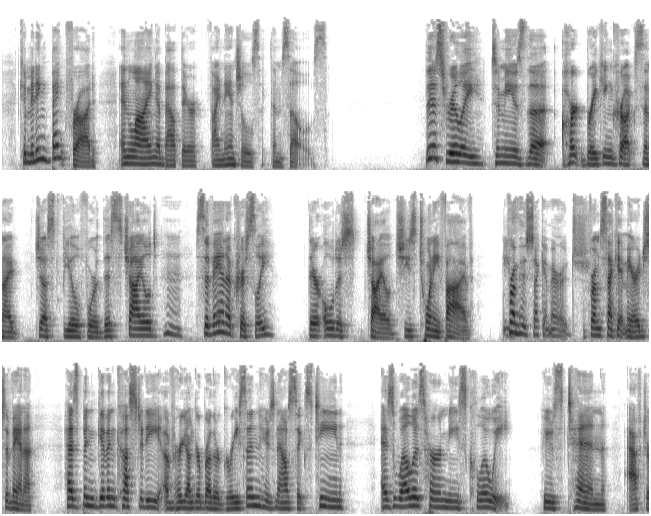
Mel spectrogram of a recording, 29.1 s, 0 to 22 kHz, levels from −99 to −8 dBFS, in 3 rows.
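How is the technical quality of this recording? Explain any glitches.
The quality's noticeably compromised: the speech runs dull and grainy from start to finish, with a watery, gurgling edge on top. That's most likely MP2 compression, MPEG Layer II coding starved of bits, which fits a rate around 80 kbps. The encoder carves the spectrum into narrow slices and rations bits between them, so the upper slices keep dropping in and out and the rest get quantised roughly. That's where the muffled top end and the bubbly texture come from.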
